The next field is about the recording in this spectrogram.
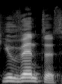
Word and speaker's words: Juventus: It's Juventus. It's Italian.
